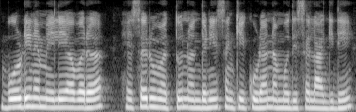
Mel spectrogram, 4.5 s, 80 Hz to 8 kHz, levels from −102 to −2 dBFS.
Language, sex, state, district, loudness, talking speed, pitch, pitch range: Kannada, female, Karnataka, Bidar, -14 LUFS, 120 wpm, 210 Hz, 200-215 Hz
